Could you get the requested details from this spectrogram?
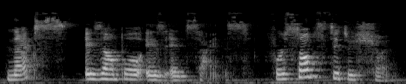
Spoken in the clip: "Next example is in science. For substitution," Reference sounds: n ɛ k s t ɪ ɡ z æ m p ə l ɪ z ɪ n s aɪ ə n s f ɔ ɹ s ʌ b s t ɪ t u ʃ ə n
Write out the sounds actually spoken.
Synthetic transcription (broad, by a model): n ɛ k s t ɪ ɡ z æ m p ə l ɪ z ɪ n s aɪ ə n s f ɔ ɹ s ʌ b s t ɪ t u ʃ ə n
